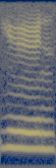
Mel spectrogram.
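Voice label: "jyun6", Jyutping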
